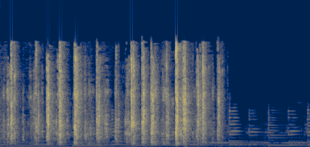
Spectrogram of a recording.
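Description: Typing sound effect: a quick run of key clicks, roughly eight a second, that stops about one and a half seconds in, over soft background music.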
